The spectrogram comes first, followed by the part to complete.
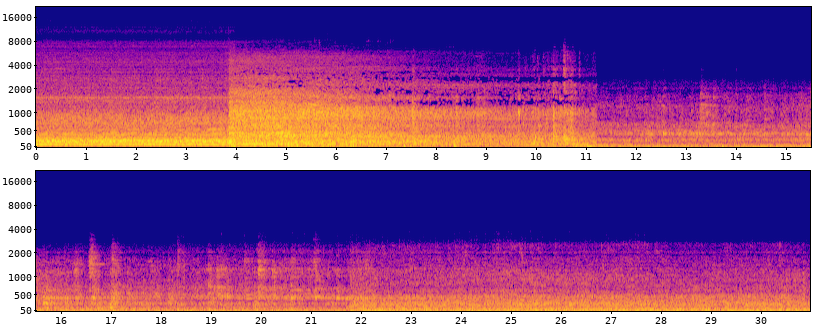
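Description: Case IH Quadtrac tractor pulling a Quivogne disc cultivator through stubble: a steady low engine rumble with the clatter of the implement working the ground. The sound changes abruptly about four seconds in and again near the eleven-second mark, then settles into a quieter steady rumble with faint ticks.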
